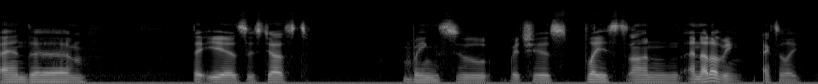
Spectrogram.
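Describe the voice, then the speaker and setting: With a non-native accent, a man talks at a very slow pace with long, frequent pauses. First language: not English. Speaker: YouTuber showing Lego builds. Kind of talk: casual video commentary. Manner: halting.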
